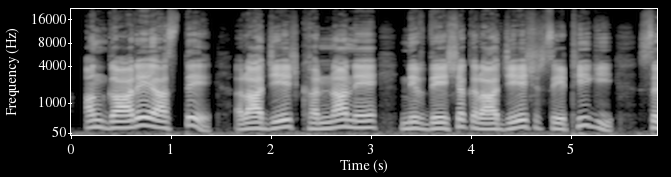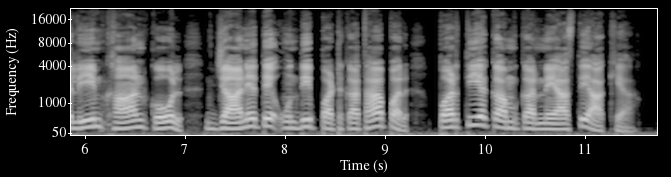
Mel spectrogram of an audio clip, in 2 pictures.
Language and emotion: Dogri, neutral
